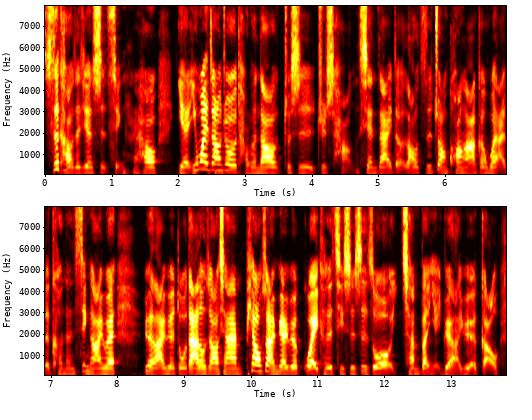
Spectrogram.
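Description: With fairly even intonation, a woman talks at a moderate pace and a fairly high pitch. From Taiwan, Changhua. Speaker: theatre practitioner and podcast creator. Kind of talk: casual chat. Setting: small office. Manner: laughs often.

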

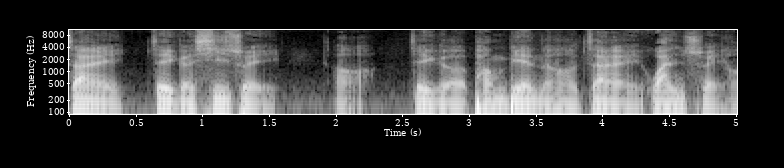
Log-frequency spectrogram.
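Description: A man's very deep, low voice with a dark, mellow tone at a fairly slow pace, in a very clean recording with a silent background. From Taiwan, Tainan. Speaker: art curator and professor. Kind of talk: interview. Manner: frequent filler particles.

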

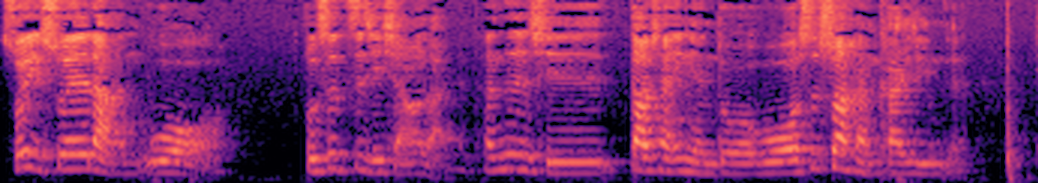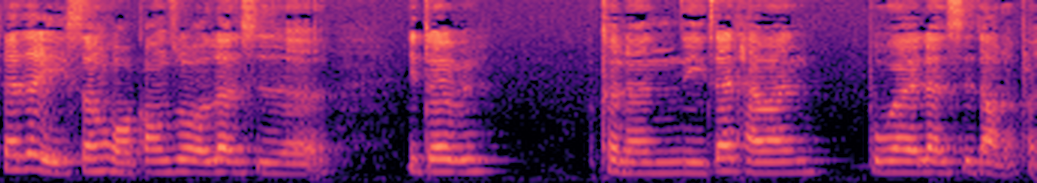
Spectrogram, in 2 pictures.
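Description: The speaker moves at a fairly slow pace with ordinary pitch variation and big swings in loudness, and audible room echo surrounds the voice. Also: woman, medium pitch for a woman. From Taiwan, New Taipei (Sanchong). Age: 30s. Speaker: podcast co-host, working holiday maker. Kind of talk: casual chat.

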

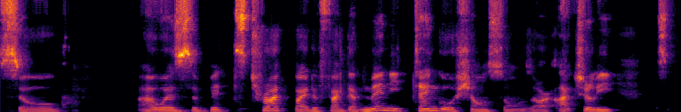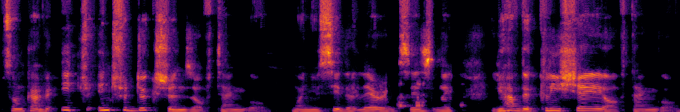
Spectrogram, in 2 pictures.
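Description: A fairly slow pace in a French accent, against a quiet background. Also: man, fairly high pitch for a man, ordinary pitch variation. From France. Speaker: singer and university lecturer. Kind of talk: casual chat.

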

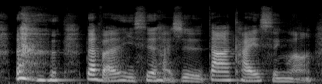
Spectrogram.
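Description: Using lively intonation, a woman of medium pitch speaks at a fairly slow pace. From Taiwan, small town. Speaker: podcast host, English teacher. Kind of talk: solo podcast monologue. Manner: casual, frequent laughs and fillers.

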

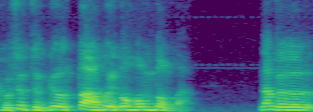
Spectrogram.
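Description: Pitch variation is ordinary as the words come at a fairly slow pace. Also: man. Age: 80s+. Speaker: marathon runner. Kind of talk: interview. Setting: video call. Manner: halting.

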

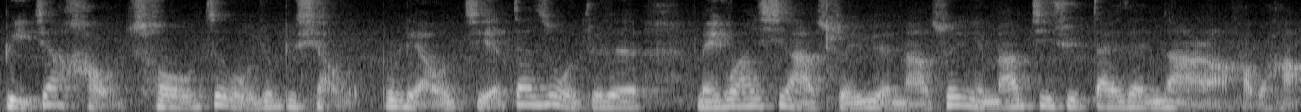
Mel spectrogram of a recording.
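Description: A woman's very deep, low voice at a very fast pace with hardly any pauses and ordinary pitch variation, amid noticeable background noise and audible room echo. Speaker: podcast host. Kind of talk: casual chat.

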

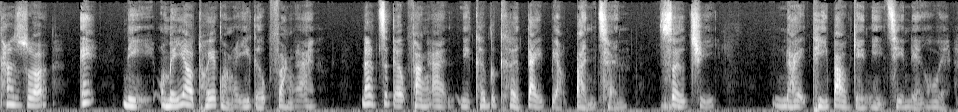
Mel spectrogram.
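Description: On a very clean recording with a silent background, a woman speaks very slowly at medium pitch, with lively intonation and long, frequent pauses. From Taiwan, Pingtung. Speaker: retired nurse supervisor, volunteer. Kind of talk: testimony. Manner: halting.

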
